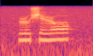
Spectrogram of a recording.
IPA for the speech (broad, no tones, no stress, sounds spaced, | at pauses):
ɭ o ʃ ɛ ɭ ɔ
